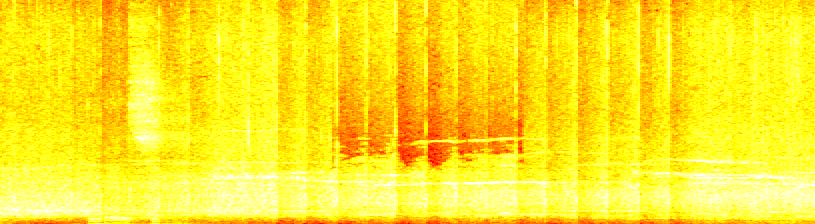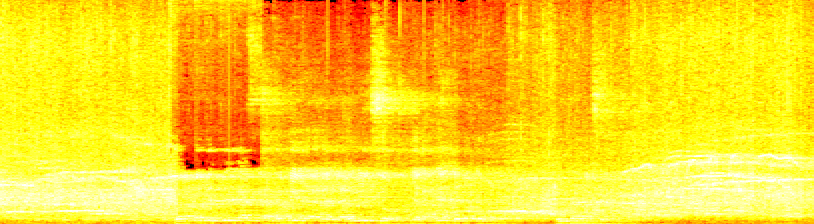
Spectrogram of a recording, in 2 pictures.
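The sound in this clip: A concert audience applauds and cheers, a dense, steady roar of clapping that holds at a loud, even level throughout, with whoops and voices rising over it at times.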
